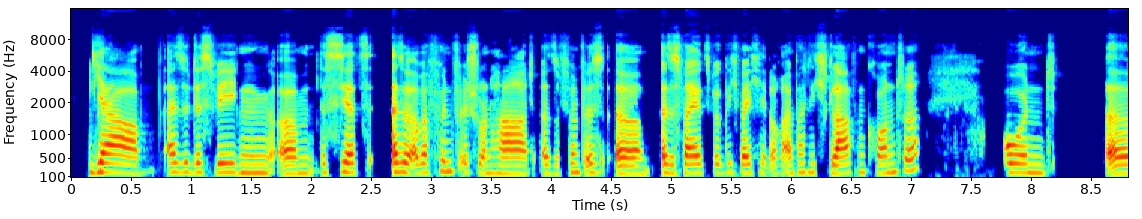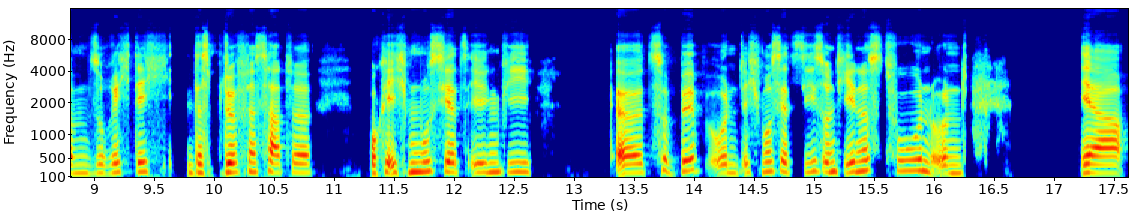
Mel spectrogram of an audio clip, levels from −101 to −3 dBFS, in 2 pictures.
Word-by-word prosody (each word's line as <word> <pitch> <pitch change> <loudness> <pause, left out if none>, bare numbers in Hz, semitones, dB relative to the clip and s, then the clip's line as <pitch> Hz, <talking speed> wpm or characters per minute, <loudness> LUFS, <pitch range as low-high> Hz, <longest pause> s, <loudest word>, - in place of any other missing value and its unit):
ja, 190 -3 +4
also, 200 +1 -1
deswegen, 190 -2 -2
ähm 170 +1 0
das 185 0 -8
ist - - -6
jetzt 195 -1 +2 0.2
also, 195 +1 +5
aber 190 - +2
5 215 +1 -7
ist - - -6
schon 175 -1 -5
hart. 170 -1 +1
Also 175 -1 -5
5 195 +3 -7
ist, 195 - -3
ähm 165 -1 +3
also, 180 0 +2
es 180 - -3
war 185 - +6
jetzt 185 0 -1
wirklich, 185 +1 -10
weil 180 0 +3
ich 190 - -15
halt 180 - -10
auch - - -5
einfach 195 +4 -3
nicht 190 -1 -8
schlafen 185 +2 +2
konnte 195 +6 -2 0.7
und, 185 -2 0 0.4
ähm, 180 0 +3
so 180 - -5
richtig 205 +3 -2 0.2
das 185 0 0
Bedürfnis 200 +1 +2
hatte: 185 0 +2 0.5
„Okay, 180 - +3
ich 190 +1 -2
muss 205 +2 +2
jetzt 200 -1 +2
irgendwie, 200 +1 -3 0.7
äh, 185 +1 +6
zur 230 +4 -4
Bib 220 +7 +1
und 180 0 -4
ich 190 - -6
muss 210 +2 -2
jetzt 205 0 -2
dies 210 +2 -4
und 205 +1 +1
jenes 215 +5 +1
tun 230 0 -1
und 175 +1 -2 1.0
ja“, 180 -1 +6
190 Hz, 185 wpm, -23 LUFS, 180-200 Hz, 1.0 s, war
